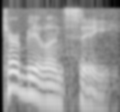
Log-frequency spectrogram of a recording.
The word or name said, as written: turbulency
